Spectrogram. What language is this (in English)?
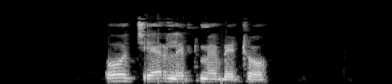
Dhatki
